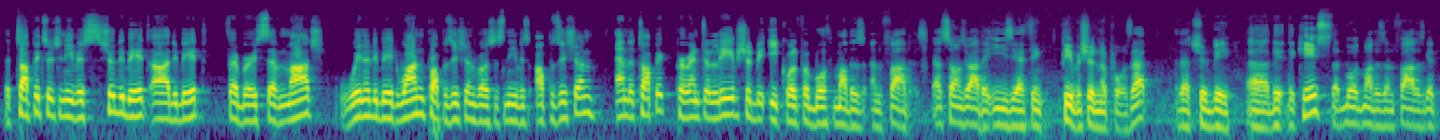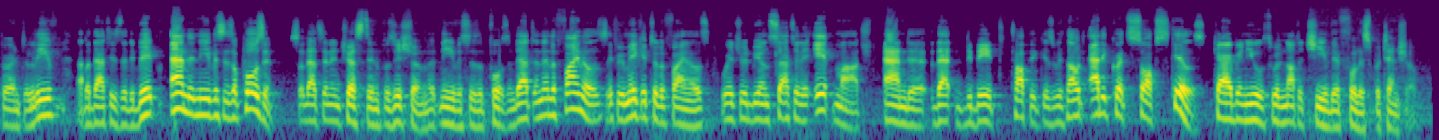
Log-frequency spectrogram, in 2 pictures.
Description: As the reigning champions, Team Nevis will automatically advance to the semifinals. This is Premier, the Hon. Mark Brantley:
